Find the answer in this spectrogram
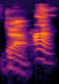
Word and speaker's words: dropped: No, la E no la pronunciamos. Dropped.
